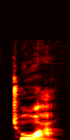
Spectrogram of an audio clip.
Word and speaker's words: 좋아: 발음 해요 예를 볼게요 좋아 를 보면 갇힘 히 흙과 모음 아가 만납니다 그러면 좋아 라고 발음 해요 아침 히 s 인 발음하지 않고 요 모음 아닌 그대로 발음합니다 그래서 좋아 아 라고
